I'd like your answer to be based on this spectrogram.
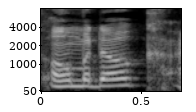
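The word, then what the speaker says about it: Haut-Médoc: Now, it doesn't look like Haut Médoc. I kind of looked up how to pronounce it.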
